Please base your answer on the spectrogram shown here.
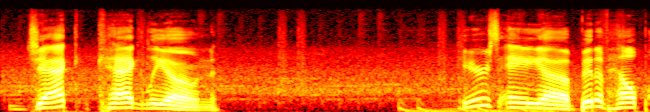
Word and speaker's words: Caglianone: So we'll just go with Caglianone. If the N is silent, then I guess it's silent.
